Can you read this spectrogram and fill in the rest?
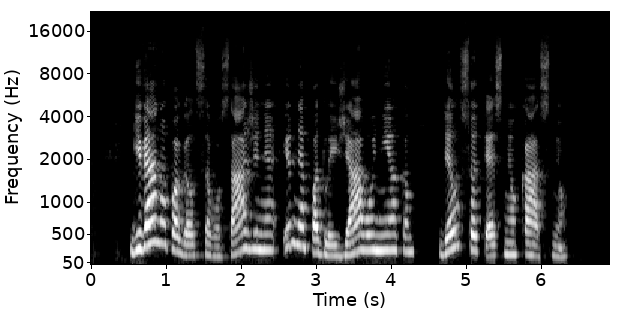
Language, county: Lithuanian, Telšiai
